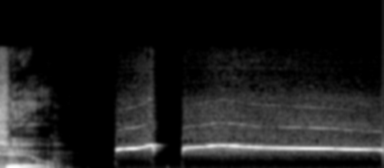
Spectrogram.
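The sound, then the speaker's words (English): A whistled signal for a turning maneuver, resembling a wolf whistle: a short rising note, a brief pause, then a long clear tone gliding slowly downward, after a snatch of voice at the start. “there is one of them that does resemble that classic wolf whistle sound that we heard Humphrey Bogart do”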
